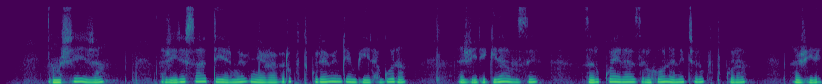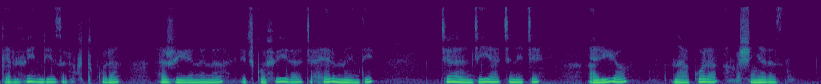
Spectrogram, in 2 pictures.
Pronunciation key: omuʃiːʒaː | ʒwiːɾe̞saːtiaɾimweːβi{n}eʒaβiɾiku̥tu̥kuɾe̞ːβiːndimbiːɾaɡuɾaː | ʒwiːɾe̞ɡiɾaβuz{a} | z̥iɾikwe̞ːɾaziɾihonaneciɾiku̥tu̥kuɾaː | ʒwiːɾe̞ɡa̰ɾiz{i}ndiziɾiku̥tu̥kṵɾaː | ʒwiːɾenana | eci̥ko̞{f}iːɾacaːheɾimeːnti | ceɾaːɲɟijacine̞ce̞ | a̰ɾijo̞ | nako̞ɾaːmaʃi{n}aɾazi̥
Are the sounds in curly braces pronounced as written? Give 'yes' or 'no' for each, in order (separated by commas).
no, no, no, yes, no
